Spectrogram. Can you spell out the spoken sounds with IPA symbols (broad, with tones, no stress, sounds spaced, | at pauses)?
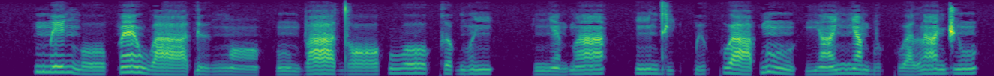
m e˦ ŋ oː˨ p ɛ̃˦ w aː˨ ɗ ɨ˨ ŋ ɔ̃˨ | ũ˨ b aː˧ d ɔ˧ | w oː˦ k ə˧ ɡʷ ĩ˧ | ɲ ɛ̃˨ b ã˧ | ĩ˧ d i˨ k͡p ɨ˨˦ kʷ aː˦˨ ɓ ũ˦˨ | j ã˨˦ ɲ ã˧ b ə˨ kʷ a˨ l ã˦ d͡ʒ ũ˦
